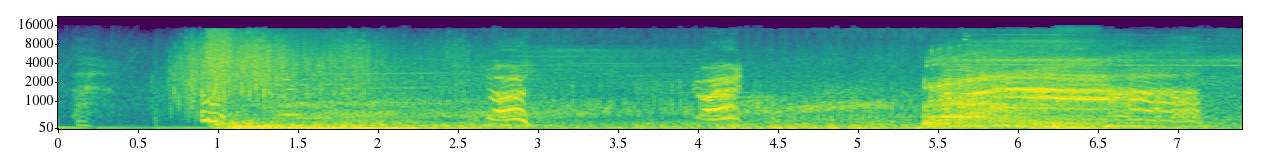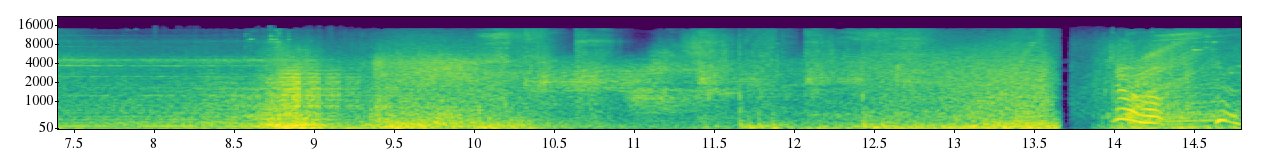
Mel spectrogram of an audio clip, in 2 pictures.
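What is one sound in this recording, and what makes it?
Crackling energy blasts whoosh loudly.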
